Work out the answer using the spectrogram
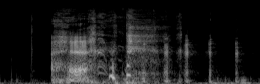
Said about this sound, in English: Did you just cough on me?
